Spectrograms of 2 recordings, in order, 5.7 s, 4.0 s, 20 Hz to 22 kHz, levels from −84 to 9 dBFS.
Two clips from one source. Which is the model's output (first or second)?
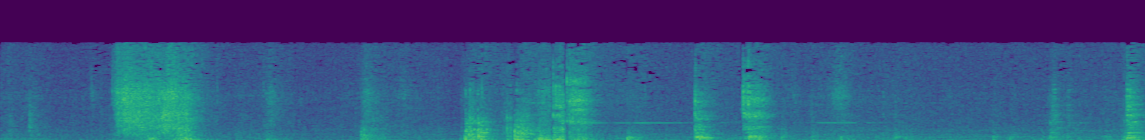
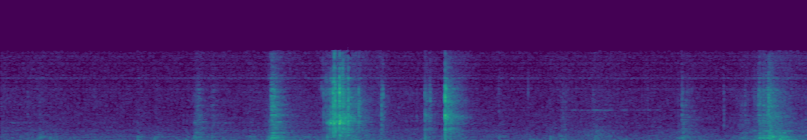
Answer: second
